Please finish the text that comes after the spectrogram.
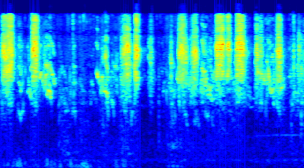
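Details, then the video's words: Budgerigars from a breeding pair producing high scratchy chirps and squawky chatter in uneven bursts, with some faint low thumps underneath. "Cute Budgies Chirping Sounds"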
